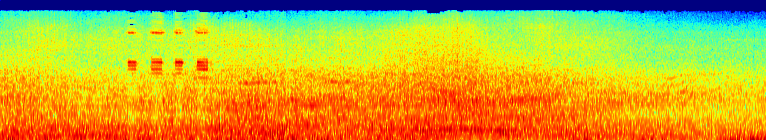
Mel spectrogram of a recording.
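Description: Diesel engines of farm tractors in a convoy running and passing close by, loud and steady, easing off after about six seconds as the nearest tractor goes past. About a second in, four quick high-pitched tones sound in a row.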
